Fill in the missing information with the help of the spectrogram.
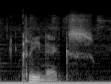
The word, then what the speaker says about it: Kleenex: Kleenex.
